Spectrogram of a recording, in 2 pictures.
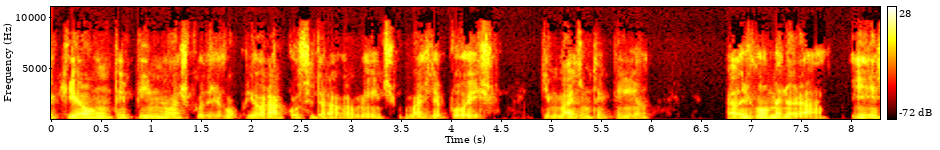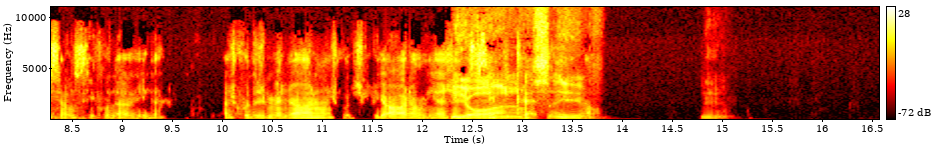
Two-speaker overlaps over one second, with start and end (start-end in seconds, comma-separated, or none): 12.2-13.6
